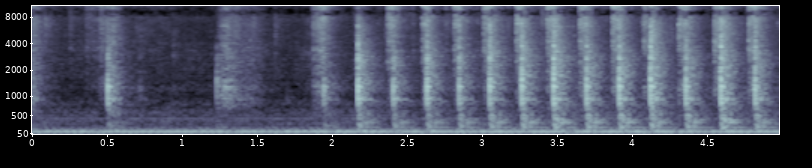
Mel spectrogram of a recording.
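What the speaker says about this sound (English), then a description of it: "You slice it nice and thin." Knife slicing peeled onions thinly on a cutting board, a steady run of crisp, close chops speeding into a regular rhythm after a few slower opening cuts, with a constant low hum beneath.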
